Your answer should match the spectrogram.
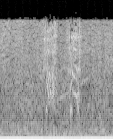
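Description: Loud, dense whooshing and zapping sci-fi transformation sound effects over music. Quick swooping sounds come about a second in and again shortly after.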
